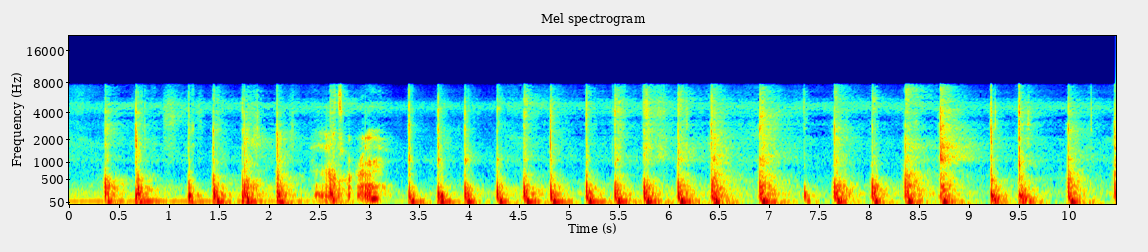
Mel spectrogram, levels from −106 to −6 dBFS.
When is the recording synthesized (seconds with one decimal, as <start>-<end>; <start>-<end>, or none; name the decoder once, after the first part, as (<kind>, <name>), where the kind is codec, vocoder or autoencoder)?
0.0-10.5 (autoencoder, DAC-VAE)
